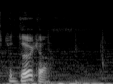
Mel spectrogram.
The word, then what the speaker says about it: Pedirka: Oh, it's Pedirka. Not Pedirka. Pedirka, yeah.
